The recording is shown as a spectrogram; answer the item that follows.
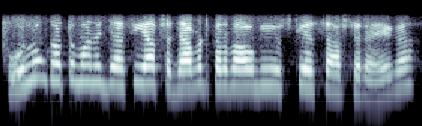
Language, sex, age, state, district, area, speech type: Hindi, female, 60+, Madhya Pradesh, Gwalior, rural, conversation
